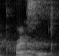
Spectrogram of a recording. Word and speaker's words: present: a meeting I am present at the meeting okay um can you pronounce present there you go present present so it's a voiced s this is like I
